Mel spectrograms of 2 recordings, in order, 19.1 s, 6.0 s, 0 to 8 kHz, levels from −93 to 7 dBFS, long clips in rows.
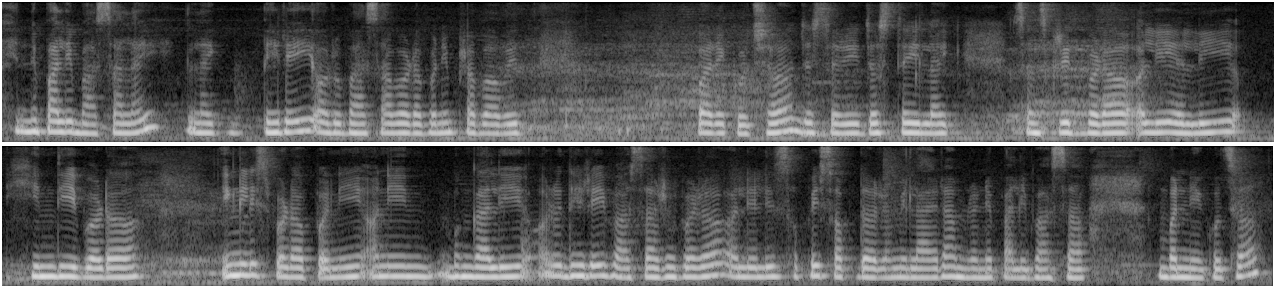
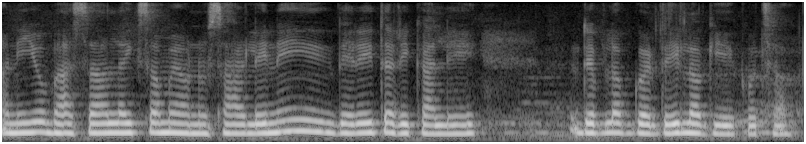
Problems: continuous background conversations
